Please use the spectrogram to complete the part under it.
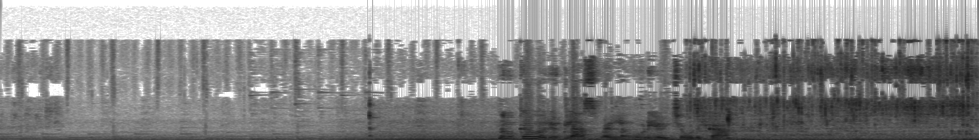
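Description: Liquid trickles steadily into a metal pot.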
